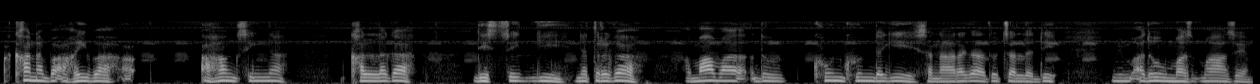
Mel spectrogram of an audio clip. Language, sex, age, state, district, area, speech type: Manipuri, male, 30-45, Manipur, Senapati, rural, spontaneous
